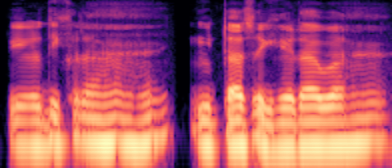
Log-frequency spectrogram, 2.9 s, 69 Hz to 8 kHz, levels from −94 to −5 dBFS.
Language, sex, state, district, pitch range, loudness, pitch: Hindi, male, Bihar, Patna, 130-145 Hz, -15 LUFS, 135 Hz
